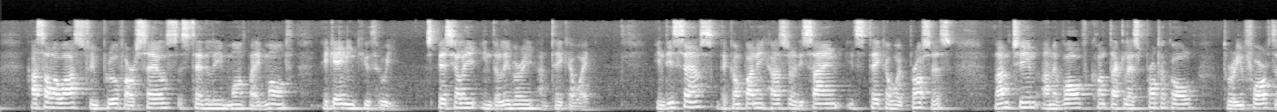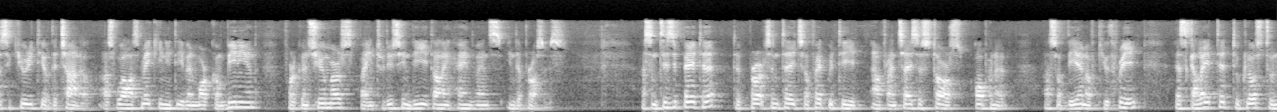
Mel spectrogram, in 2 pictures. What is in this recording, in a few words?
Results presentation voice over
